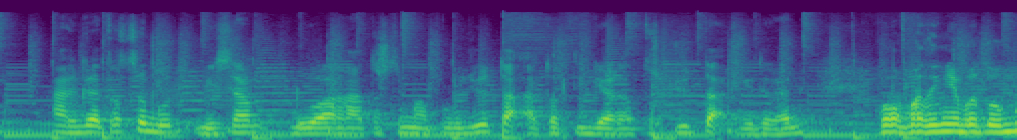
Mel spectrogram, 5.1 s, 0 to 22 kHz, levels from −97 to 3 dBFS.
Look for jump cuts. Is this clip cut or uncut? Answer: cut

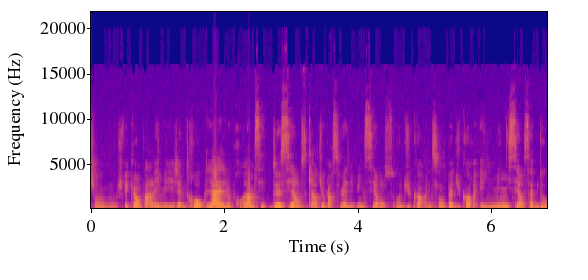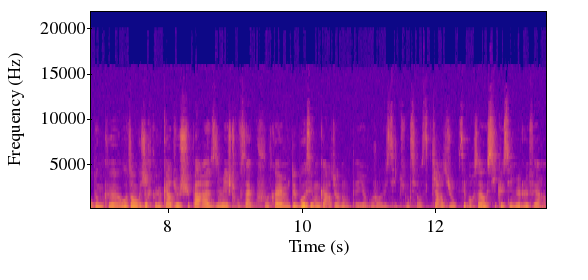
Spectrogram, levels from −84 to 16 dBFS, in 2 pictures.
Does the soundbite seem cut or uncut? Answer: uncut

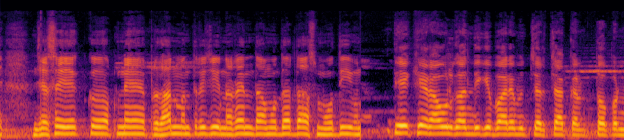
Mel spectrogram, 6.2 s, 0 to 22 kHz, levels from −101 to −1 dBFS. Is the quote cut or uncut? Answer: cut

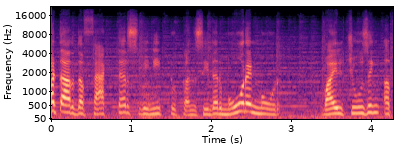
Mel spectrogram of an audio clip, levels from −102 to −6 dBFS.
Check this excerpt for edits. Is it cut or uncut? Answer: uncut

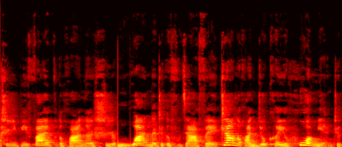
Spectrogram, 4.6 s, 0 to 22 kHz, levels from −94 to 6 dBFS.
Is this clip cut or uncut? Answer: cut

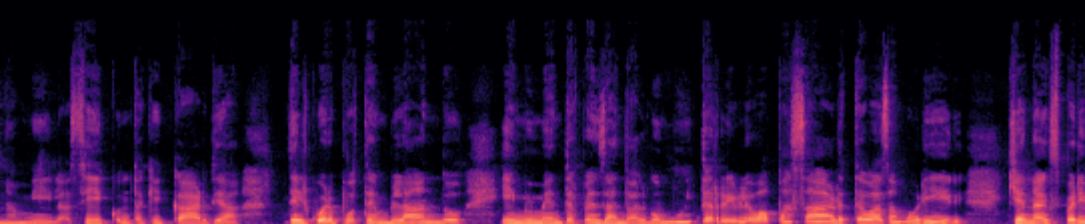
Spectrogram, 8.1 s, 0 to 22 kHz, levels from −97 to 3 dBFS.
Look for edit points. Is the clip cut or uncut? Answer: uncut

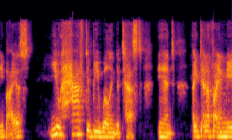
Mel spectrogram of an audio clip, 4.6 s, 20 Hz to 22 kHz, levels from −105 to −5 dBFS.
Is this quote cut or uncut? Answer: cut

